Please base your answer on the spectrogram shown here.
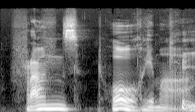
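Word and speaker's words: Frans Tuohimaa: And his name is Frans Tuohima.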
